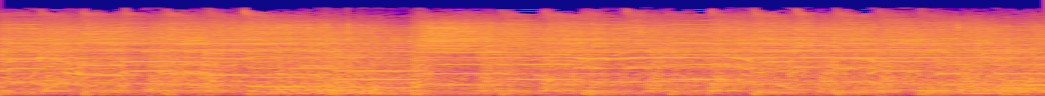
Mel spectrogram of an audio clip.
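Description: Live band playing a Ukrainian folk song on electric guitars, keyboard and drum kit, with a melody line of held notes on top.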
